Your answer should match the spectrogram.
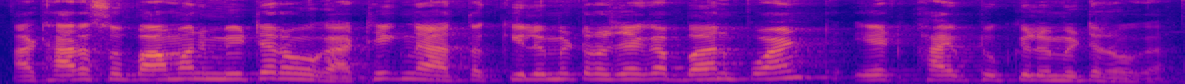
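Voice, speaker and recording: High-pitched male physics teacher. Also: brisk, fairly bright tone. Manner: conversational explaining with rhetorical questions to students; switches between Hindi and English terms. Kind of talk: exam-prep lesson working through questions.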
